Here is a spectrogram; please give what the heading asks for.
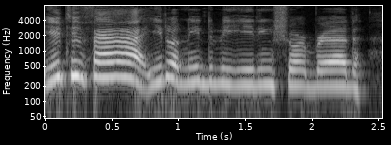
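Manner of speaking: high, loud mocking commenter; mock heckler. Rude commenter scolding the reviewer, high and loud. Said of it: "someone's gonna leave a comment, like".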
